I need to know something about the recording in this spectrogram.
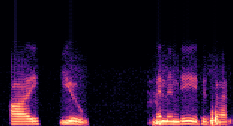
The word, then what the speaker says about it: Ayllu: I've always found that to be the perfect word for community because it is pronounced I-U.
